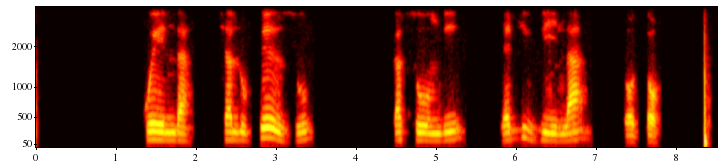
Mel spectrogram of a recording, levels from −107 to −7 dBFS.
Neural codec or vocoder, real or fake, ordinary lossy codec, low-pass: none; real; Opus, 32 kbps; 3.6 kHz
